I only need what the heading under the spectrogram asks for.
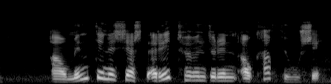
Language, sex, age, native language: Icelandic, male, 30-39, Icelandic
